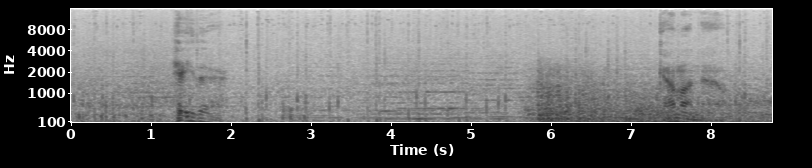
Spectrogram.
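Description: A horse gallops in The Witcher 3: Hearts of Stone, with fast hoofbeats layered under rain and rumbling thunder as someone speaks briefly to it twice.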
